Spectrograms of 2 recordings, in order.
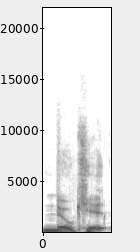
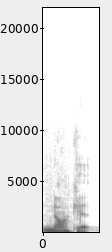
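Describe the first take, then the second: First: The first syllable sounds like 'no'. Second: The first syllable sounds like 'knock'. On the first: "is it no kit" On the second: "or is it knock it? Like like the Rainbow Six operator knock"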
